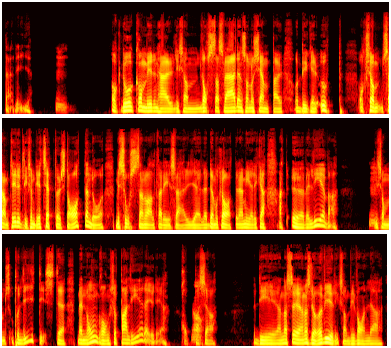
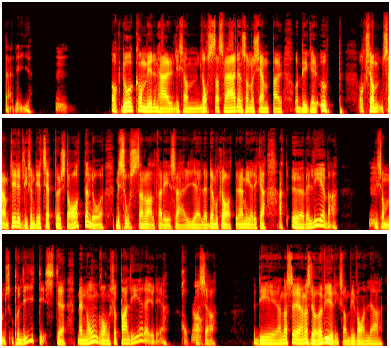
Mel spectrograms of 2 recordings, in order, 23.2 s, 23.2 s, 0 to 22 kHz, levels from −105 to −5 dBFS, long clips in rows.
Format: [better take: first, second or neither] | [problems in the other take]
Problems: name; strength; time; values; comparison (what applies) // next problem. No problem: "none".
neither | none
